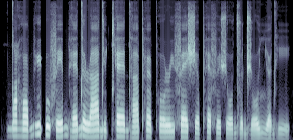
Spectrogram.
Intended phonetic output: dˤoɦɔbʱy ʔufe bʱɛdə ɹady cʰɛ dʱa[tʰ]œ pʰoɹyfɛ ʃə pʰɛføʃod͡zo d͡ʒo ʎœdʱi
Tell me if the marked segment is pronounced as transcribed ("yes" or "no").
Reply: no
